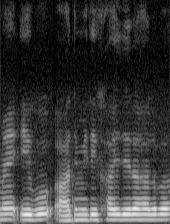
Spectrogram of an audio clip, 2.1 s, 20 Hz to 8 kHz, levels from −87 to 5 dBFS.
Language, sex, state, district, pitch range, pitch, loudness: Bhojpuri, female, Uttar Pradesh, Deoria, 185-195 Hz, 190 Hz, -12 LUFS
